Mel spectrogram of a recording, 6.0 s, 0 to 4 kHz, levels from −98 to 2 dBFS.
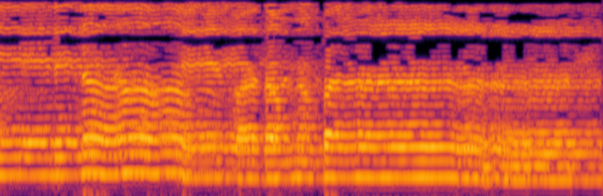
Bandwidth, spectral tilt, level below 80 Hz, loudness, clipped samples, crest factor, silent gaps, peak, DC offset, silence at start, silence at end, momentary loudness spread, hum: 4 kHz; -9.5 dB/octave; -58 dBFS; -15 LUFS; under 0.1%; 16 dB; none; 0 dBFS; under 0.1%; 0 s; 0 s; 4 LU; none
